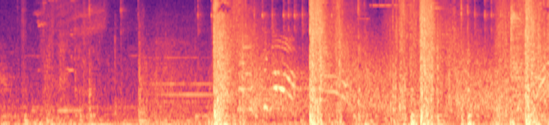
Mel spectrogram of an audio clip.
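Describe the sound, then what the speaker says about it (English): Shotgun fire in The Outer Worlds, several sharp loud blasts in irregular succession after a quieter start, with faint background game noise. "Shotgun."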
